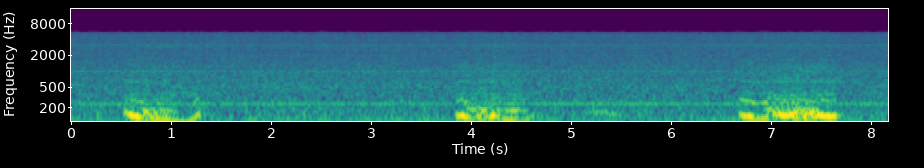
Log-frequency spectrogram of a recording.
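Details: Low rumbling snores from a dog sleeping soundly in her new dog bed, three in eight seconds over steady background hiss; snoring.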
